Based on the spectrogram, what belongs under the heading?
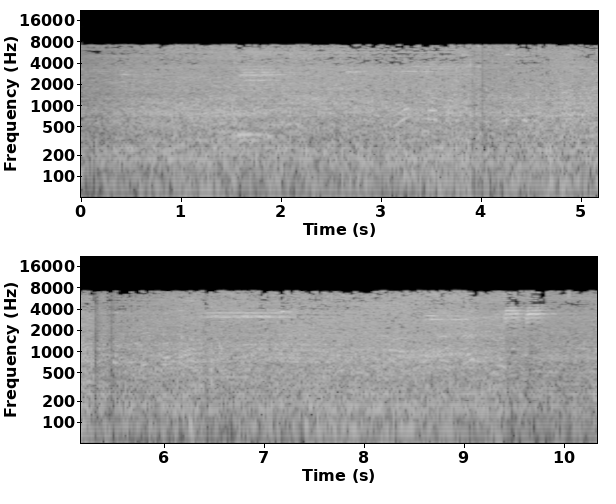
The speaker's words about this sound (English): Here's more traffic. amazing driver. Wonderful time.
